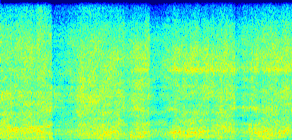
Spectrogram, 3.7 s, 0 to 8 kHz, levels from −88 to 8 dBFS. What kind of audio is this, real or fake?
fake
